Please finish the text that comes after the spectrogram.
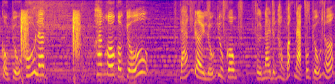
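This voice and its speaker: A woman playing a young, devoted, lovestruck female vehicle in an animated cartoon, with a sweet, earnest and expressive delivery. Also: sits high, normal speed, over music. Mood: excited cheering.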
